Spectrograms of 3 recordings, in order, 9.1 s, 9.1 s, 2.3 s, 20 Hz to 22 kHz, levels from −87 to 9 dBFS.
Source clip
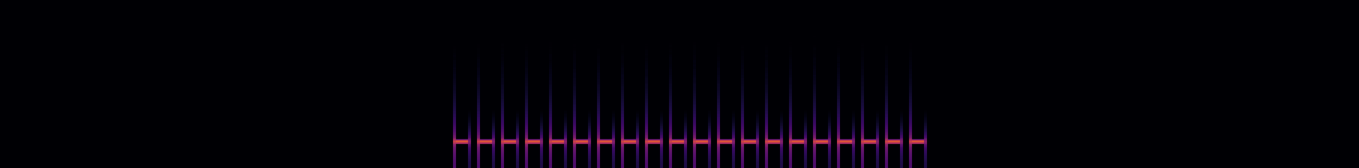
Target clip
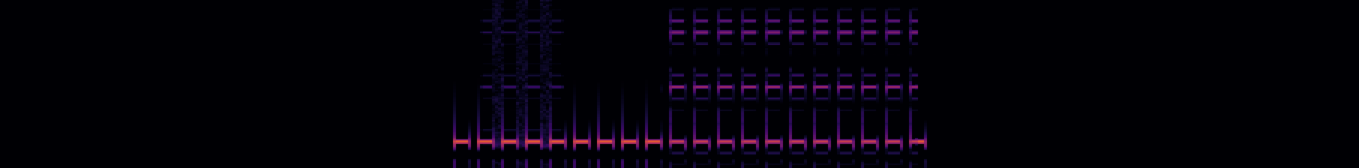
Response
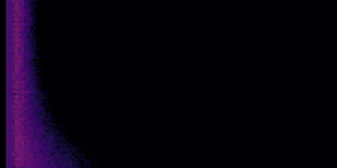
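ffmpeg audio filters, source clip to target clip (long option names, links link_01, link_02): -filter_complex "[0:a]asettb=1/sr,asplit=3[link_01][link_02][link_03];[link_01]atrim=end=3.204[link_04];[link_02]atrim=start=3.2:end=3.74,asetpts=PTS-STARTPTS,afade=type=in:duration=0.004:curve=qsin,afade=type=out:start_time=0.536:duration=0.004:curve=qsin,aeval=exprs='val(0)+0.5*0.00316*sgn(val(0))':channel_layout=same[link_05];[link_03]atrim=start=3.736[link_06];[link_04][link_05]acrossfade=duration=0.004:curve1=hsin:curve2=qsin[link_07];[link_07][link_06]acrossfade=duration=0.004:curve1=qsin:curve2=hsin,asuperstop=centerf=1800:order=8:qfactor=1,equalizer=frequency=3000:width_type=o:width=0.42:gain=12.5,asettb=1/sr,asplit=3[link_08][link_09][link_10];[link_08]atrim=end=4.394[link_11];[link_09]atrim=start=4.39:end=6.11,asetpts=PTS-STARTPTS,afade=type=in:duration=0.004:curve=qsin,afade=type=out:start_time=1.716:duration=0.004:curve=qsin,asoftclip=type=hard:threshold=-32.5dB[link_12];[link_10]atrim=start=6.106[link_13];[link_11][link_12]acrossfade=duration=0.004:curve1=hsin:curve2=qsin[link_14];[link_14][link_13]acrossfade=duration=0.004:curve1=qsin:curve2=hsin,volume=-4.5dB"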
